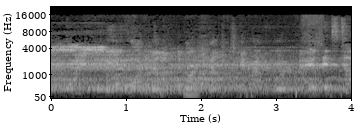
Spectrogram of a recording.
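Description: Football game broadcast audio heard through a TV speaker: a steady din of stadium crowd noise while the commentators pause.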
